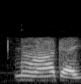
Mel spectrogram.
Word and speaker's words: Moraga: Did I say that right? Moraga? – Moraga, yes.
